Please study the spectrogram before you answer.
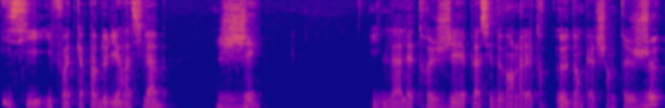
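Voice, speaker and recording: A man teaching French letter sounds to young children in a patient, encouraging way, slowly spelling out letters and syllables and praising the listener. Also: on the low side, steady tone. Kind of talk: phonics lesson for young children.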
